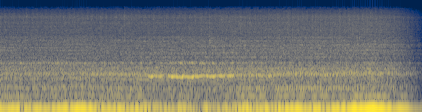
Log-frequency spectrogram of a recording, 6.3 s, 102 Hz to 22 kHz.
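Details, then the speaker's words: 1934 Ford pickup street rod, 350 Chevy V8 with Pete Jackson gear drive, 650 Carter carburetor, 350 turbo automatic, started cold after sitting overnight: quick catch, steady even low rumble, no knocks or misses; normal cold start. "That's a 350 Chevy right there with a 350 turbo automatic. Andrew's going to start it now, cold."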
